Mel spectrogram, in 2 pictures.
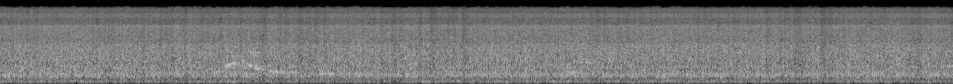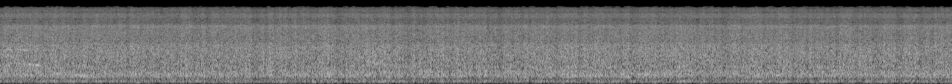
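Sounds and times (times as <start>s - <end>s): waterfall rushing: 0.0s - 19.0s.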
